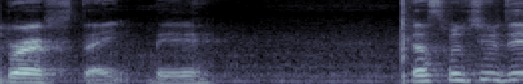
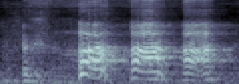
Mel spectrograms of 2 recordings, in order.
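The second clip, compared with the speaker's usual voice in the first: high, loud laugh into the words; 10 semitones higher, 8 dB louder than usual. Real, not acted. Host laughing after telling the breath story.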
